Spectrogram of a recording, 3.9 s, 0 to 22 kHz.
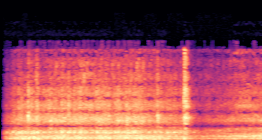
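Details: Kenmore 70 Series direct-drive washer (2005) after the noisy water pump was repositioned and the motor shaft–pump coupling loosened: steady even motor hum with no knocking, grinding or squealing, running normally.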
